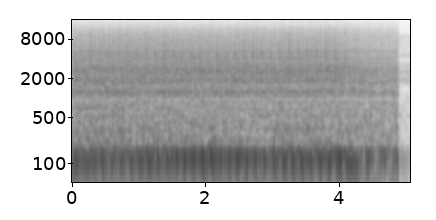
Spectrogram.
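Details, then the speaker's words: 2007 Ford F-150 with the 5.4L 3V engine at idle: a fast metallic rattle like BBs shaken in a can, the VCT cam phaser rattle it has had for about eight years, not louder than before. "e describe it pretty much the way I would which it sounds like you've got bee bees inside of a metal can and you're shaking it back and forth violently and that's what this one sounds like and it still makes that rattle noise to this day"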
